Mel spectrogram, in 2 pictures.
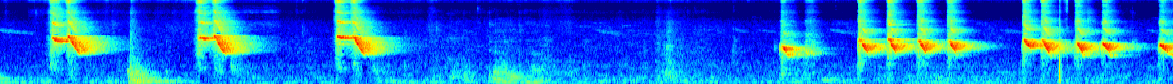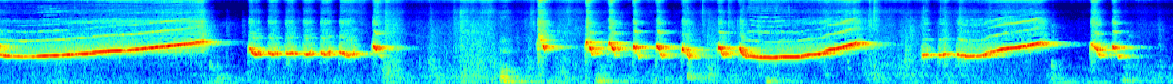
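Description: A shrill conch-style whistle used as a lung breathing exercise is blown in repeated bursts, first short sharp toots, then longer warbling blasts rising and falling in pitch, loud and close, with pauses between.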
